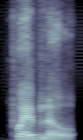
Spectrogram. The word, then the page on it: pueblo: Indian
